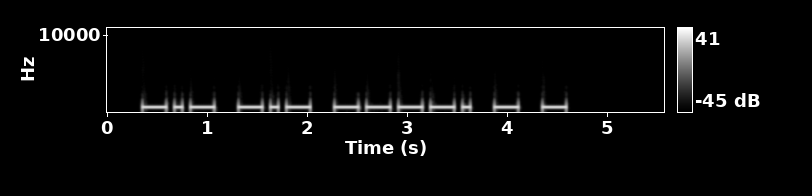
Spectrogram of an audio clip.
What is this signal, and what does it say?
Morse code, heard as a keyed tone, about 15 wpm, 700 Hz. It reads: KK9TT
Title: USA Call Signs 15wpm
